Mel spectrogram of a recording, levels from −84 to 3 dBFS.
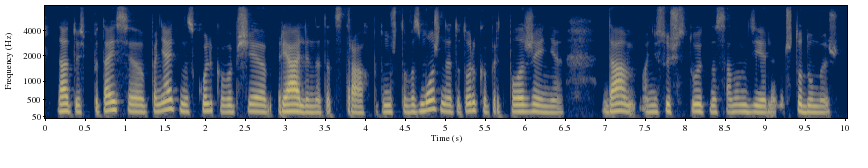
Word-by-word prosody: да, 195 0 +6
то 180 - -4
есть 175 - -5
пытайся 200 -4 +2
понять, 225 +7 +2
насколько 195 0 -1
вообще 175 +1 0
реален 180 -2 +5
этот 165 - -5
страх, 160 -1 -3
потому 175 0 -2
что, 175 +1 -8
возможно, 195 +4 +2
это 175 - -5
только 195 -2 -1
предположения, 180 -2 -1 0.5
да, 190 0 +3
а - - -6
не 175 0 -1
существуют 190 +1 -1
на 175 - -3
самом 175 +2 -3
деле, 170 -1 0
вот - - -14
что 190 - -1
думаешь? 165 -1 -2
180 Hz, 155 wpm, -23 LUFS, 170-195 Hz, 0.5 s, да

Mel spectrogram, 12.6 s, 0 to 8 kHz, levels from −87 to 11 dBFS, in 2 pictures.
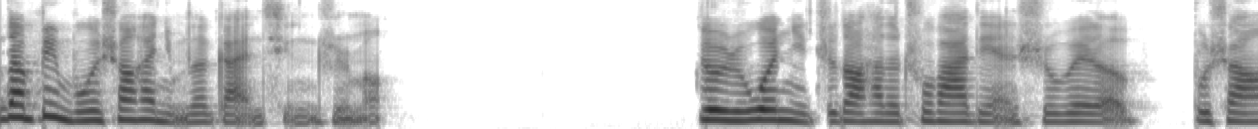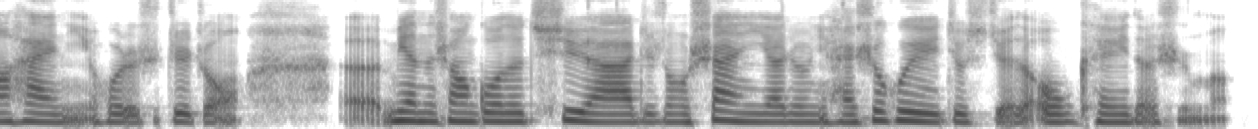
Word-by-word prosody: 那 290 +1 +10
并 275 0 +6
不 210 - +2
会 220 - +4
伤 230 +2 +4
害 225 0 +3
你 195 - -1
们 - - -5
的 185 - -2
感 - - -1
情， - - -9
是 - - -7
吗？ - - -7 1.6
就 230 -1 +9
如 215 +1 +5
果 235 0 +10
你 215 -4 +1
知 195 +1 -6
道 200 - +5
他 195 0 0
的 190 - -1
出 205 +2 -4
发 195 -1 +4
点， 190 -1 -4
是 190 - -6
为 190 0 -1
了 - - -2 0.3
不 205 - -2
伤 195 -1 +1
害 190 -2 -2
你， - - -8
或 185 0 -4
者 - - -4
是 - - -13
这 190 -1 -4
种， - - -6 0.5
呃， 315 -1 -7
面 210 0 +1
子 200 - -1
上 200 0 -1
过 200 0 -1
得 195 - -2
去 210 +1 -2
啊， 180 -1 +1
这 180 0 -8
种 185 -1 -6
善 205 0 -1
意 185 - -5
啊， 185 - -2
就 180 0 -5
你 - - -5
还 175 0 -4
是 215 - -2
会 205 -3 0
就 185 -1 -5
是 - - -15
觉 - - -5
得 - - -4
OK 180 0 -3
的， 180 - -5
是 230 +6 -9
吗？ 240 0 -11
195 Hz, 300 characters per minute, -22 LUFS, 185-215 Hz, 1.6 s, 那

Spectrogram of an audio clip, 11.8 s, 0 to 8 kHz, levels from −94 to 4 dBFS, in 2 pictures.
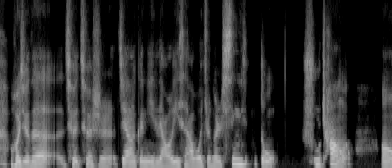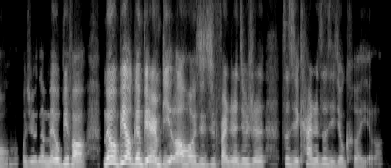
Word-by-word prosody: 我 210 -2 -2
觉 180 -2 -3
得 205 +8 -4
确 205 -1 -6
确 200 +2 -8
实， 175 +6 -11
这 225 - -6
样 195 -1 -4
跟 195 0 -7
你 170 -3 -7
聊 160 0 -6
一 185 - -5
下， 190 -3 -8
我 170 +1 -5
整 175 0 -10
个 185 +1 -7
心 230 +4 -2 0.3
都， 190 -6 -6 0.4
舒 220 0 -8
畅 225 0 -2
了。 255 - -12 0.4
嗯， 180 -4 -5 0.2
我 195 - -11
觉 180 -1 -6
得 195 +2 -5
没 200 +1 -2
有 230 +1 +6
必 235 +2 +1
方 195 -5 +4 0.2
没 250 +4 +7
有 290 -1 +9
必 270 +3 +6
要 270 -3 +10
跟 245 0 +7
别 215 -1 +7
人 215 +3 +6
比 195 -3 +1
了， 180 +1 +4
哦， 205 0 +3
就 210 - -5
就 215 +2 -8
反 195 -3 -1
正 210 +1 -1
就 220 +1 -3
是 200 -2 -4 0.2
自 250 - -7
己 200 -2 -3
看 235 +2 -2
着 215 - -3
自 230 +2 -5
己 190 -4 -8
就 165 0 -8
可 160 0 -13
以 165 - -16
了。 265 +1 -22
200 Hz, 280 characters per minute, -22 LUFS, 185-225 Hz, 0.4 s, 要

